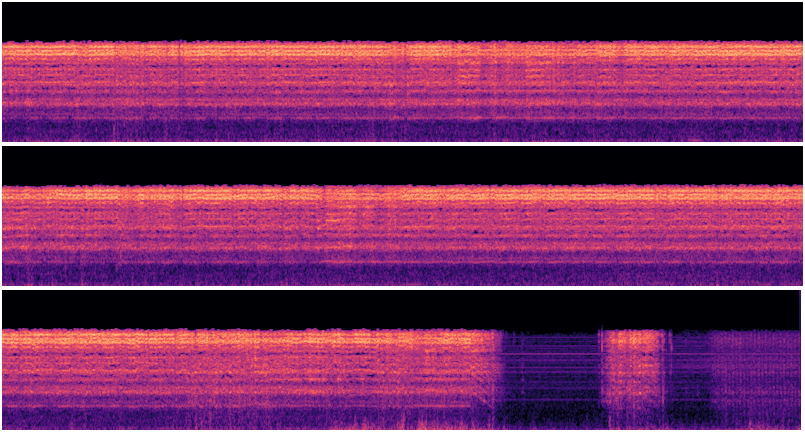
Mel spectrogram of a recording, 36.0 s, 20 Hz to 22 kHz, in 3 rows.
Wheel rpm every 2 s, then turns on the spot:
160, 160, 160, 160, 160, 160, 160, 160, 160, 160, 160, 160, 160, 160, 160, 100, 40, 20.
32-36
